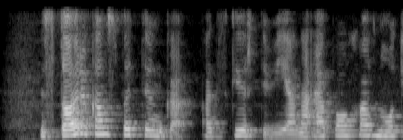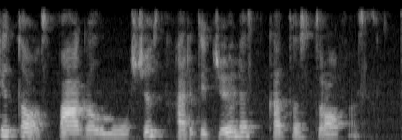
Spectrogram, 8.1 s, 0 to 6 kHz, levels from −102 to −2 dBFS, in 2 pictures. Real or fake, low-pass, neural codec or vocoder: fake; 5.4 kHz; vocoder, 24 kHz, 100 mel bands, Vocos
